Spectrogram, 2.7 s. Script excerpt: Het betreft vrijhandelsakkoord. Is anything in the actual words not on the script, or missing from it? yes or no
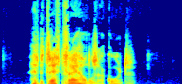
no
